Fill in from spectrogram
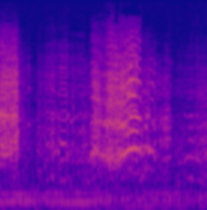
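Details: Cockatoo calling with a short harsh squawk, then a longer rising and falling raucous screech, and a quieter call trailing off at the end.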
